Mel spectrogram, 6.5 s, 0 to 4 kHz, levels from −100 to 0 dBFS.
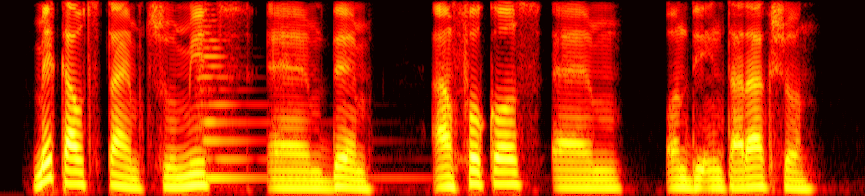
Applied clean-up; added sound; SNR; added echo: none; Bowed string instrument; 19 dB; none.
